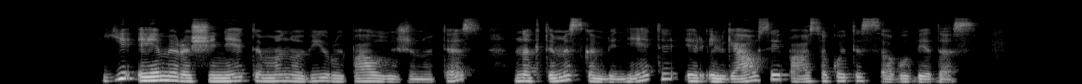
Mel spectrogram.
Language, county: Lithuanian, Panevėžys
